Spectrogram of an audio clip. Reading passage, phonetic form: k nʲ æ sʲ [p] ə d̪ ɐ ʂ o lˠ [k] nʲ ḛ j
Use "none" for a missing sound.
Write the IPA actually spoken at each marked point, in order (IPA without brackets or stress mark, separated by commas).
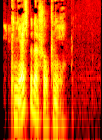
p, k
